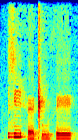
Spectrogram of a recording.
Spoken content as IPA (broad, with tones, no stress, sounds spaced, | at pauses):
z i˥ h ɛ˩ ǁ u˩ θ e˥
